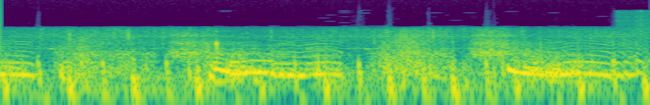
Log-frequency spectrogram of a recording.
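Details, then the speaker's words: Overnight acoustic wheeze monitoring at a hospital sleep laboratory of a woman with severe acute asthma since her teens, woken several times nightly: sleeping breaths with a low, musical whistling wheeze; nocturnal asthma. "asthma is monitored overnight at the Royal Melbourne hospital she's had severe acute asthma since she was a teenager nighttime is often the worst I would wake up about four or five times over and this is what wakes her"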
